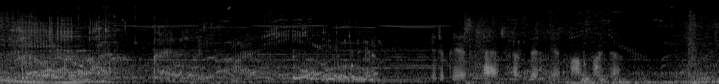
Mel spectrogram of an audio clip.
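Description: An energy beam hums and crackles.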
